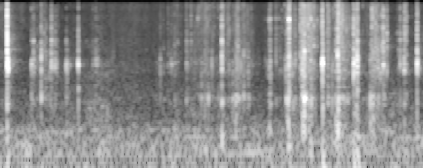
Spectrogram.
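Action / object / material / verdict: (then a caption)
scrape / bar of soap / soap / none. A metal blade scrapes the edge of a solid white soap bar held upright, letting crumbly shavings pile below. It makes quiet, bright, crisp scratching and crackling in irregular bursts, with sharp short clicks that stop instantly.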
